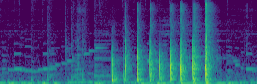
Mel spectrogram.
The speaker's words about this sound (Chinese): 就在这个时候，不知道是从哪里传来了敲打的声音，大家吓得缩成一团。没想到竟然是隔壁的小屁猪。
